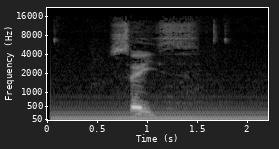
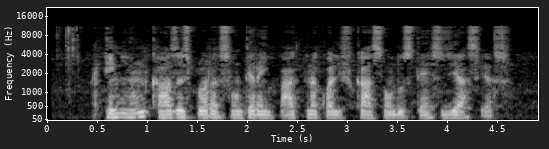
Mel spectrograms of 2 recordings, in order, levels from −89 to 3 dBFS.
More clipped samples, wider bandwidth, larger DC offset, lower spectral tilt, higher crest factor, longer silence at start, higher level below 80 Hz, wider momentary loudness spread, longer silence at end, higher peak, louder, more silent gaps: neither; first, 16 kHz vs 11.5 kHz; neither; about the same, -4.5 dB/octave vs -5.5 dB/octave; about the same, 20 dB vs 16 dB; second, 0 s vs 0.2 s; first, -44 dBFS vs -54 dBFS; first, 19 LU vs 15 LU; second, 0 s vs 0.3 s; second, -12 dBFS vs -4 dBFS; second, -30 LUFS vs -21 LUFS; neither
